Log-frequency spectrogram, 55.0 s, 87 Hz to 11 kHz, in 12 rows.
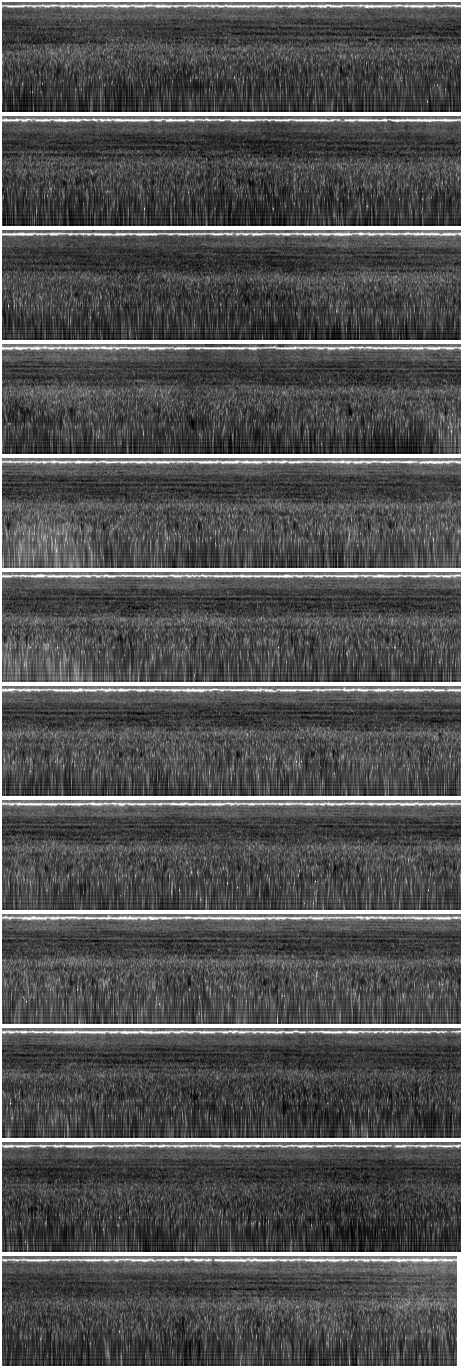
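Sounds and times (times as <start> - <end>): train wheels rumbling and clattering: 0.0 - 55.0.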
